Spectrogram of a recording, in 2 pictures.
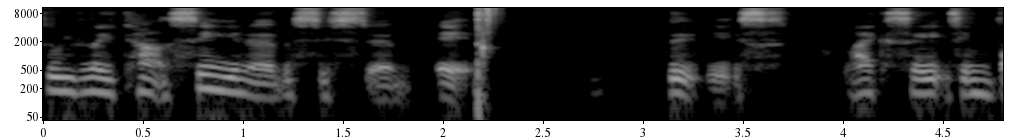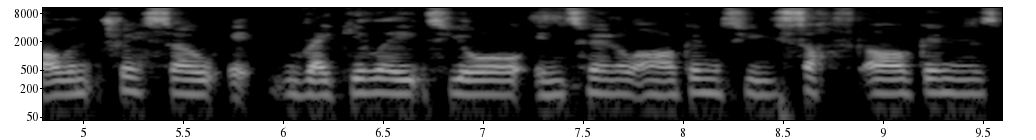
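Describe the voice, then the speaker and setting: With a Cheshire accent, a woman talks at a moderate pace in a dry, close recording with no echo. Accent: broad Warrington. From northern England, Warrington. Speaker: wellness podcaster. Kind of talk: casual talk.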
